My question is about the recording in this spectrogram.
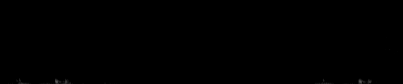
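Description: Near silence with a few faint computer key clicks, a couple about half a second in and a short cluster near the end.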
